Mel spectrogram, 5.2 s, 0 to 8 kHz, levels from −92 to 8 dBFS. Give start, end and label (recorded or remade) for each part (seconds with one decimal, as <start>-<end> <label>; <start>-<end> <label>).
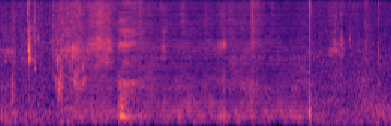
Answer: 0.0-1.0 recorded; 1.0-4.1 remade; 4.1-5.2 recorded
